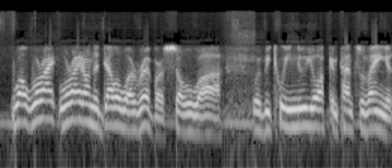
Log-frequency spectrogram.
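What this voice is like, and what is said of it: Noticeable regional American accent. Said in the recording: “did you catch that accent there?... We can tell where he's from.”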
